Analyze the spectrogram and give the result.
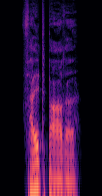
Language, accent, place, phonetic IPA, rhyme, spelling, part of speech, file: German, Germany, Berlin, [ˈfaltbaːʁə], -altbaːʁə, faltbare, adjective, De-faltbare.ogg
- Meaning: inflection of faltbar: 1. strong/mixed nominative/accusative feminine singular 2. strong nominative/accusative plural 3. weak nominative all-gender singular 4. weak accusative feminine/neuter singular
